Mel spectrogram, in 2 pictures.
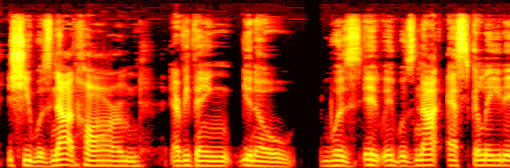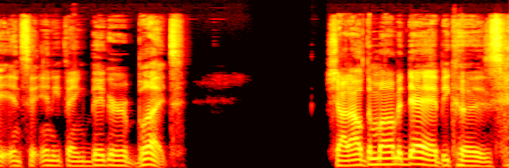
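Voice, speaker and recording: A middle-aged American man with a mid-range, slightly bright voice hosts an online news commentary show. He gives informal opinions emphatically, repeating phrases for effect. The studio-quality recording has no room sound.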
